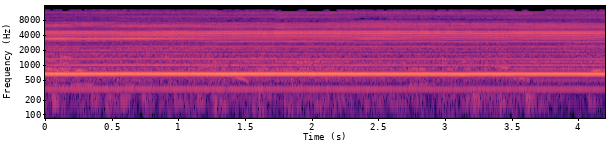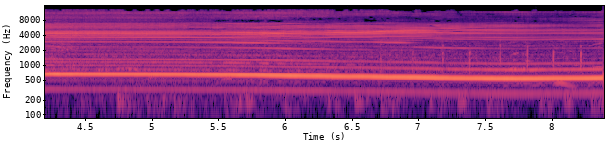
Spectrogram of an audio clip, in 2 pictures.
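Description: A Brazilian football commentator's long, held 'gooool' cry: one unbroken note sustained on a single pitch, sagging slightly near the end and lifting again.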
